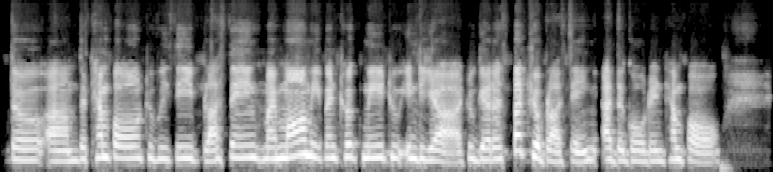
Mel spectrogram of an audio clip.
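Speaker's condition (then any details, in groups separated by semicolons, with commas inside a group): Deafness; hearing loss, about 25 years passing as hearing; uses hearing aids and closed captioning, not fluent in sign language; relearned English and speaking, about 10 years of speech therapy, told speaks really well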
